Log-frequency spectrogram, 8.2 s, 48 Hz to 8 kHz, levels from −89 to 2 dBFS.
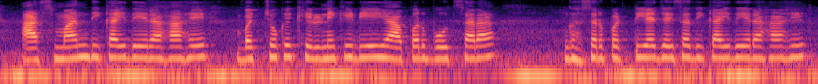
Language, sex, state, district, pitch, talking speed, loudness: Hindi, female, Maharashtra, Dhule, 235 Hz, 155 wpm, -19 LUFS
